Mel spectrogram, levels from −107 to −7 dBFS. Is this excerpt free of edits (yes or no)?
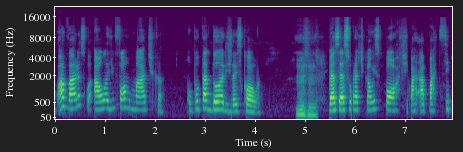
no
